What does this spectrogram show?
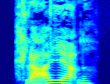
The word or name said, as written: KLARHJERNET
